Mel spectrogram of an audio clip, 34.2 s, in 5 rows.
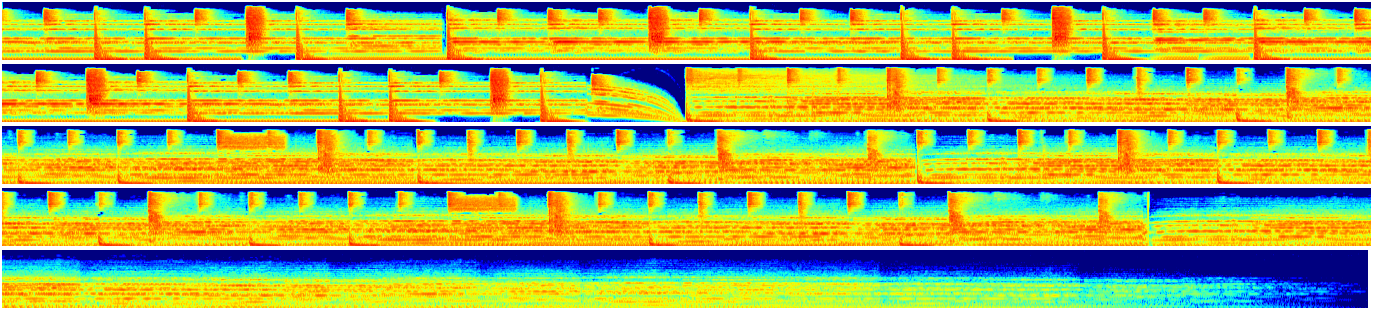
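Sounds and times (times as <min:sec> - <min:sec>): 
deep trap beat: 0:00.0 - 0:26.3.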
